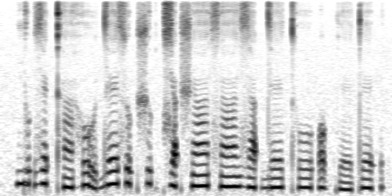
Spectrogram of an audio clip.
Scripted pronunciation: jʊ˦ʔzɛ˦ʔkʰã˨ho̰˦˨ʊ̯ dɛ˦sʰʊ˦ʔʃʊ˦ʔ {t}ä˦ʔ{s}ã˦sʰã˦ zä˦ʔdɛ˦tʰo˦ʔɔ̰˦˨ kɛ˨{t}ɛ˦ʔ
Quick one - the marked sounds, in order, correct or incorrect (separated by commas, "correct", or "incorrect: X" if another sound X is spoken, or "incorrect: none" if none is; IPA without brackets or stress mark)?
incorrect: t͡ɕ, incorrect: ʃ, correct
